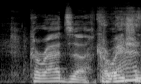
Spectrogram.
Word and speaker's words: Karadza: for rockstar real estate i don't want to mispronounce the last name so why don't you guys say your last name carradza correction last name father scottish mother we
